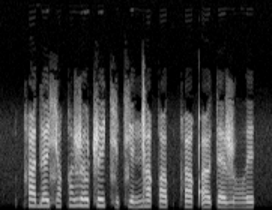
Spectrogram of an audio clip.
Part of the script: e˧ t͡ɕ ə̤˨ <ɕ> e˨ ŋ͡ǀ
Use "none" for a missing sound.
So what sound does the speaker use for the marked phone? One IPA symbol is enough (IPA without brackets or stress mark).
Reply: t͡ɕ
